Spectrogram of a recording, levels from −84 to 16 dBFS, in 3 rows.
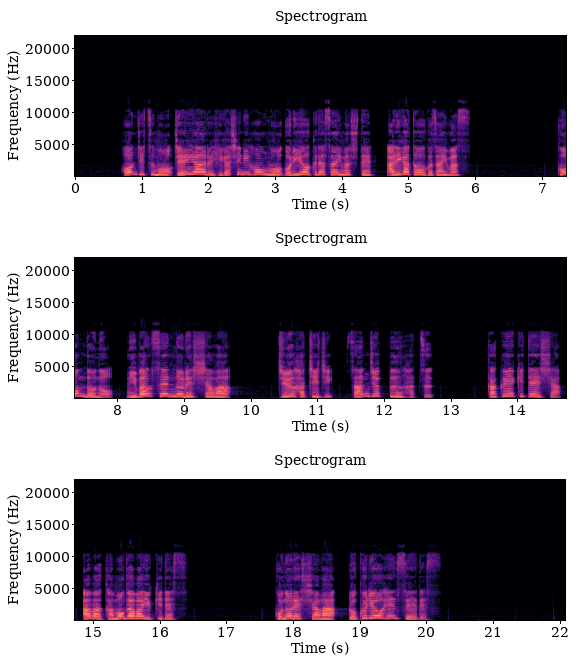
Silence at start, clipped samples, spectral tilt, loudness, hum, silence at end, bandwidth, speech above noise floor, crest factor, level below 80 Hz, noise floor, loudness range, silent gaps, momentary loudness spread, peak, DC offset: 0.75 s; under 0.1%; -3 dB/octave; -19 LUFS; none; 2.1 s; 11 kHz; 58 dB; 20 dB; -80 dBFS; -76 dBFS; 5 LU; none; 12 LU; 0 dBFS; under 0.1%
